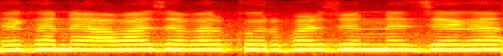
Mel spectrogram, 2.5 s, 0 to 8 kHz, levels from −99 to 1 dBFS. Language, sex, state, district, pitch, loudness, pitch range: Bengali, female, West Bengal, Jalpaiguri, 245 Hz, -11 LUFS, 240-245 Hz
